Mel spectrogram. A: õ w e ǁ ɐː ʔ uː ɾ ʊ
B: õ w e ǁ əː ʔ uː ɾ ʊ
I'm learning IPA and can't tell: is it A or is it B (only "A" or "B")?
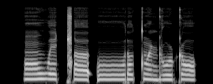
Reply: B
